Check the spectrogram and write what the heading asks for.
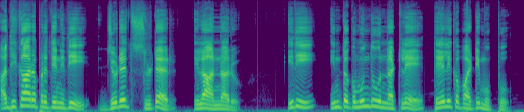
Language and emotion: Telugu, neutral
